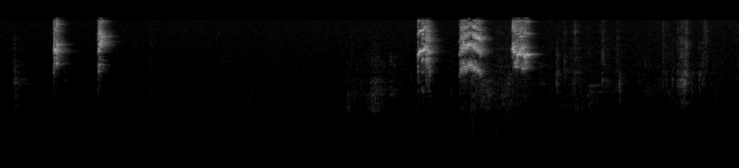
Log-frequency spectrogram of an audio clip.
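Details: Shrill rasping chirps from a pet rosy-faced lovebird, two quick notes, a pause, then a rapid run of three harsh calls trailing into faint soft twitters.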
